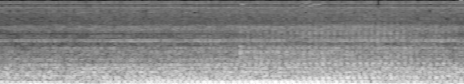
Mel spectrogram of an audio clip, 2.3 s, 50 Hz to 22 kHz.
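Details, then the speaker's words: Renault Megane Grandtour flex-fuel after Radnaq Fuel Injector Cleaner additive test, warming up; after a rev to about 2000 rpm, low even rumble settles back to a steady idle without stumbling or hunting; normal idle. "qual que é um teste bom para fazer você vê que a ele já tá reduzindo ali pra pra rotação ideal né"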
